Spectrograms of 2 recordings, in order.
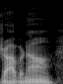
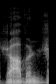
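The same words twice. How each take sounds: First: Ravana with an added final "ah"; southern pronunciation. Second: Ravan ending on the n; northern pronunciation. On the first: Comic giving the southern name, Ravana ending in ah. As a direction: end Ravana on an open ah. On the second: Comic giving the northern name, Ravan without final ah. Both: Shown as a demonstration. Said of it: "giving you a north and south pronunciation".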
